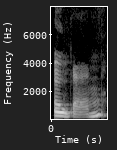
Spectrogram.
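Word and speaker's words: Ogham: but apparently pronounced Oh mom okay and it is an alphabet that is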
